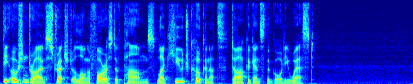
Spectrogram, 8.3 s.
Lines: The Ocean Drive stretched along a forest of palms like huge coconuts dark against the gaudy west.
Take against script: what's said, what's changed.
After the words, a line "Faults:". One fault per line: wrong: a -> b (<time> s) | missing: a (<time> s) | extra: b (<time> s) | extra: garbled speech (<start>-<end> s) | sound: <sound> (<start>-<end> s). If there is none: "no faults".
The Ocean Drive stretched along a forest of palms like huge coconuts dark against the gaudy west.
Faults:
no faults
